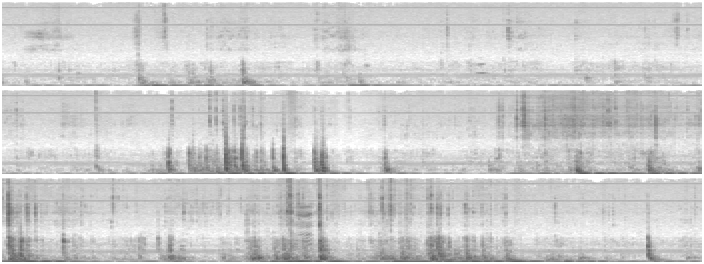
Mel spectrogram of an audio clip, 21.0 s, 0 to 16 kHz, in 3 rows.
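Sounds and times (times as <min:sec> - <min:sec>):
water splashing: 0:10.8 - 0:19.8
knocks against plastic kayak: 0:12.6 - 0:19.2.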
